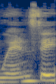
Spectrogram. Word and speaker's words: Wednesday: And Wednesday has 2 syllables.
